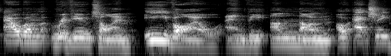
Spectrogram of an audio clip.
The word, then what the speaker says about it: Evile: Evile and the Unknown. I've actually got the name correct. I contacted an Evile fan, spoke to him, and he told me that's how you pronounce it.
